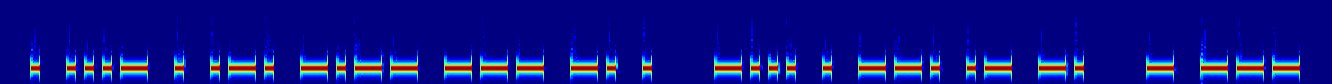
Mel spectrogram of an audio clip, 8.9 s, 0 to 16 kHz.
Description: Morse code, heard as a keyed tone, about 21 wpm, 700 Hz. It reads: EVERYONE BEGAN TO
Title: Sentences from Top 1000 Words - Review Part 5 - 20wpm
